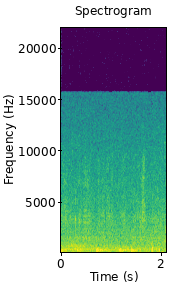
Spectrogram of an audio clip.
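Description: Marker pen writing on a whiteboard: a few faint, short strokes of the tip against the board.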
